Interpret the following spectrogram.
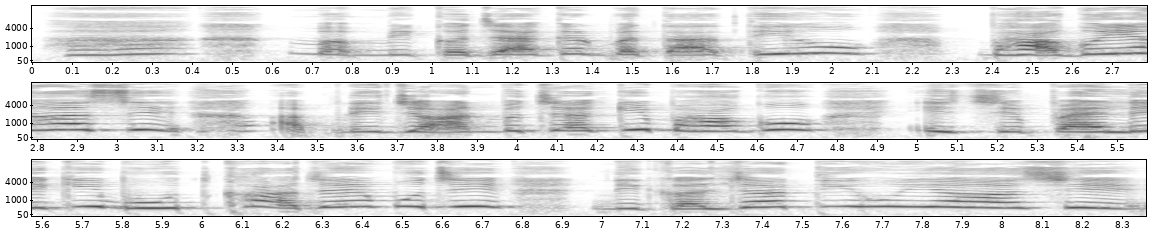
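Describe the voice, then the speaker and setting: A frightened little girl doll in a cartoon storybook, voiced by a woman. Her voice sits very high and thin, and she whimpers and frets aloud to herself about ghosts. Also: unhurried, gravelly, few pauses, fairly bright tone, full character voice. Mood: scared. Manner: whiny, frightened self-talk. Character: small timid girl doll, scared of ghosts.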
